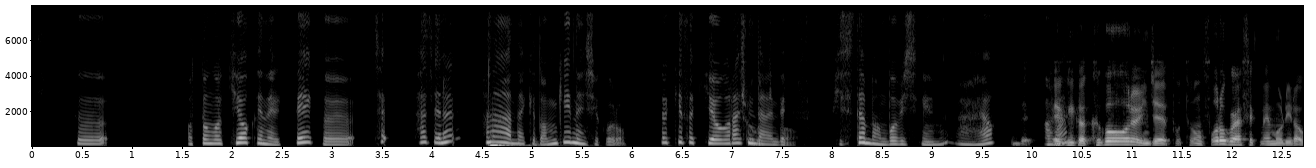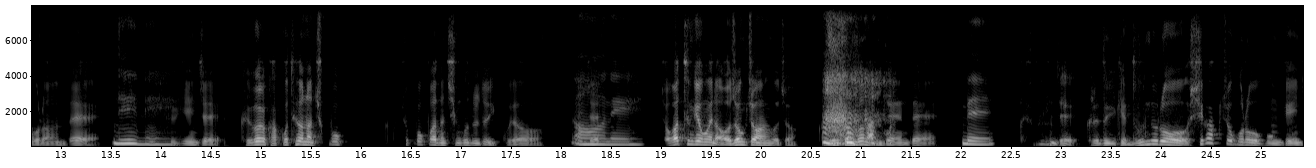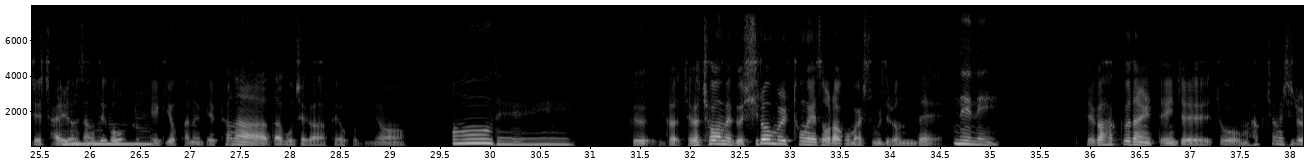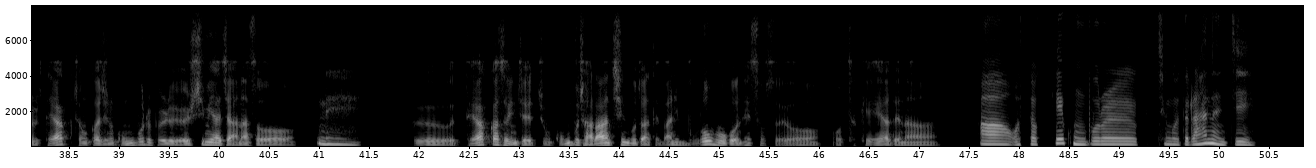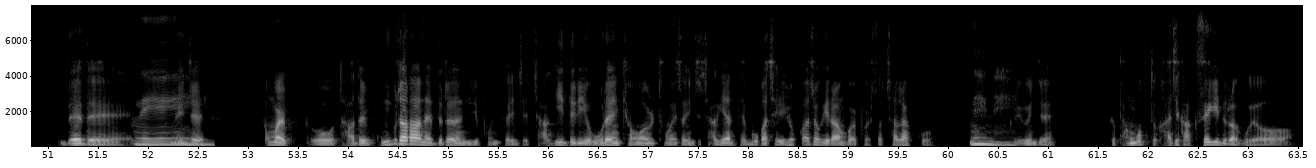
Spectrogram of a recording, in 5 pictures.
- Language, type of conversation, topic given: Korean, podcast, 효과적으로 복습하는 방법은 무엇인가요?
- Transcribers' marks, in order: tapping; put-on voice: "photographic"; in English: "photographic"; laugh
